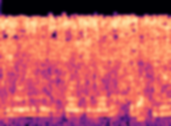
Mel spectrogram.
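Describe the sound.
Water runs from a tap in a steady, hissing rush, with a voice talking over it.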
